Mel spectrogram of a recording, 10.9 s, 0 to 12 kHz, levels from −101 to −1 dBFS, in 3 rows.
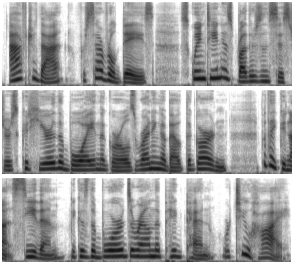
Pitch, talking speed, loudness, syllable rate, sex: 210 Hz, 210 wpm, -17 LUFS, 5.3 syllables/s, female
